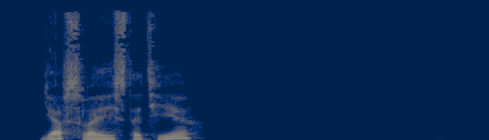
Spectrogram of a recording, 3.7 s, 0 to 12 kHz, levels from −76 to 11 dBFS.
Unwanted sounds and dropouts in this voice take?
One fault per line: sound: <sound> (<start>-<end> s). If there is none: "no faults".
no faults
